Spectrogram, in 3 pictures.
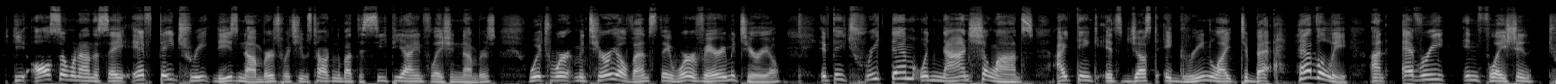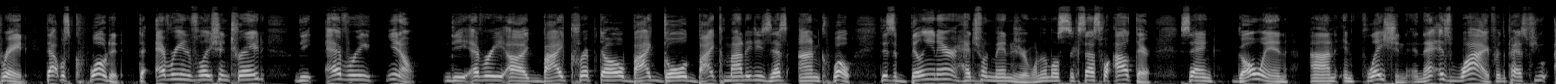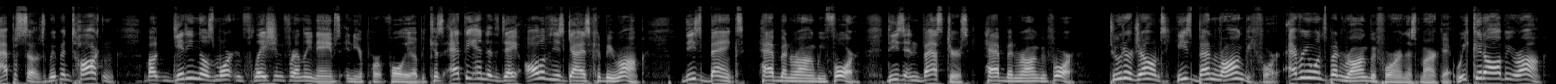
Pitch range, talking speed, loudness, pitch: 145-205 Hz, 200 wpm, -23 LUFS, 175 Hz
